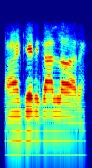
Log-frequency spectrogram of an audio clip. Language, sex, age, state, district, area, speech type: Tamil, male, 30-45, Tamil Nadu, Thoothukudi, rural, conversation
